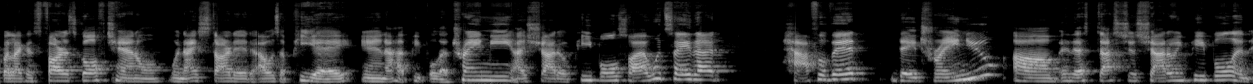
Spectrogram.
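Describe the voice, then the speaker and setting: A woman's voice: low-pitched, normal speed, pushed and bright. A woman in her forties from Colombia, speaking, chatting candidly as an interview guest and often correcting herself mid-sentence. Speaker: guest, golf TV producer. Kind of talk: casual interview chat.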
